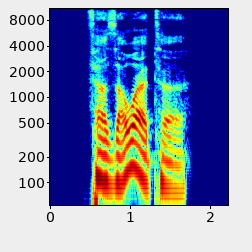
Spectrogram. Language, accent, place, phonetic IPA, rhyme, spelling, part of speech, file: German, Germany, Berlin, [fɛɐ̯ˈzaʊ̯ɐtə], -aʊ̯ɐtə, versauerte, adjective / verb, De-versauerte.ogg
- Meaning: inflection of versauern: 1. first/third-person singular preterite 2. first/third-person singular subjunctive II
